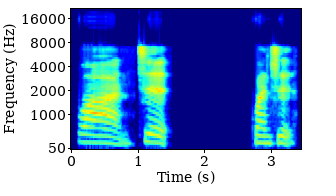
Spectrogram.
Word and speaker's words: 館子: Same 馆 is the third tone. 子 is the neutral tone. 馆子馆子 Okay, the father.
